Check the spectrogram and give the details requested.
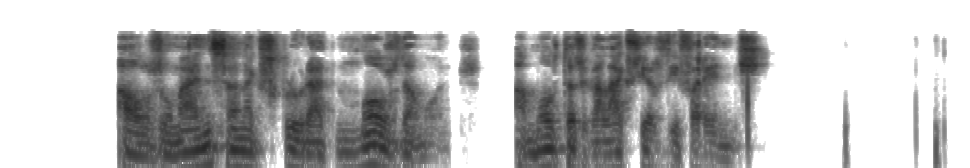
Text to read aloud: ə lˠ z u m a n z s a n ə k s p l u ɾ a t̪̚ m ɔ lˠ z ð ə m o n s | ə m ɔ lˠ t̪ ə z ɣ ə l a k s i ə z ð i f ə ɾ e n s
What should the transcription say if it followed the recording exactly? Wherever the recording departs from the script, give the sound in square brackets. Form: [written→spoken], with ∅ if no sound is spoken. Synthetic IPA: ə lˠ z u m a n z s a n ə k s p l u ɾ a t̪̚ m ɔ lˠ z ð ə m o n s | ə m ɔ lˠ t̪ ə z ɣ ə l a k s i ə z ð i f ə ɾ e n s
